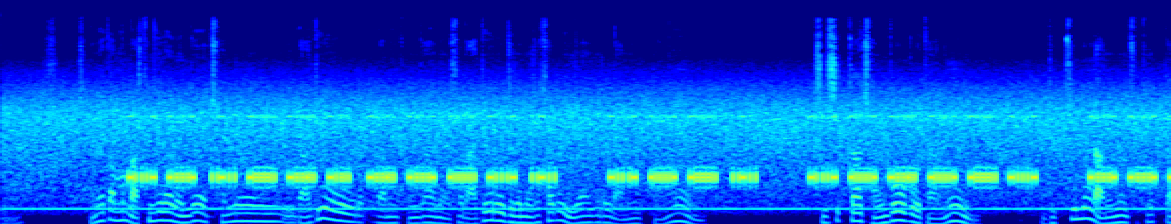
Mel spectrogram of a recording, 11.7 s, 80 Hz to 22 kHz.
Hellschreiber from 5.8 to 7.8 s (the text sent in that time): MOET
